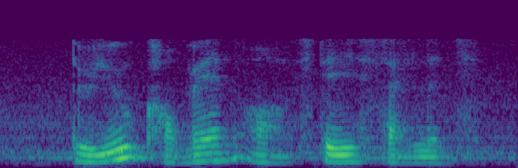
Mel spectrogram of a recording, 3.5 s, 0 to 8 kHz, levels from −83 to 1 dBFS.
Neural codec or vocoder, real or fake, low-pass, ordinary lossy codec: none; real; 7.2 kHz; AAC, 16 kbps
